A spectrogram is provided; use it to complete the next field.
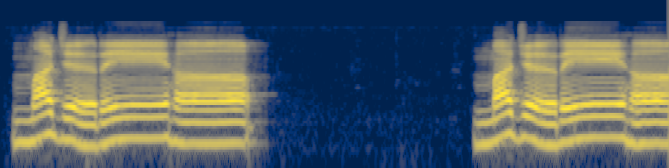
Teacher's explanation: امالہ کی رو کو اردو کے لفظ قطرے کی رو کی طرح پڑھیں، یعنی ری نہیں بلکہ رے پڑھیں۔ امالہ کے ہجے اس طرح کریں: میم، جیم، زبر مج، رو امالہ والی، رے کھڑی زیر رے، مج رے، ہا الف زبر ہا، مج رے ہا، مج رے ہا۔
